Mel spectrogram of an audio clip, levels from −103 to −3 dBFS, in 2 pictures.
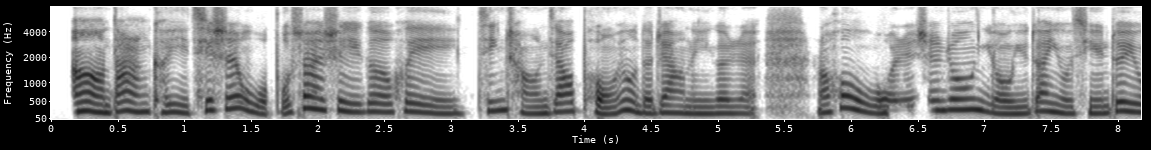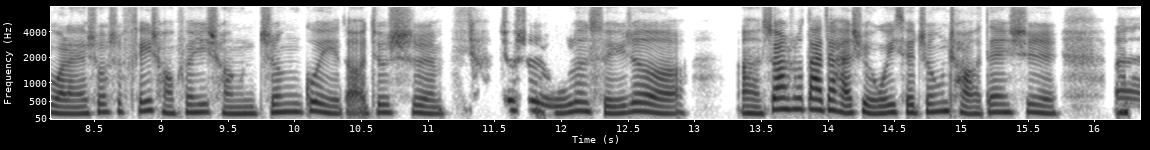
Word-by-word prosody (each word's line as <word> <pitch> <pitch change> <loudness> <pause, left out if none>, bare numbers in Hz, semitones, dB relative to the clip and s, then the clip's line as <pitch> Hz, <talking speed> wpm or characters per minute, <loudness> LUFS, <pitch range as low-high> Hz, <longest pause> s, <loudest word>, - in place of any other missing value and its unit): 嗯， 230 -3 +7
当 235 +5 +2
然 225 -2 +2
可 205 - -2
以。 210 -2 0
其 255 +8 0
实 300 +4 +3
我 220 - 0
不 175 - -5
算 300 +6 +3
是 265 -1 0
一 225 -3 +1
个 225 -1 -1
会 200 -7 -2 0.2
经 250 +2 -1
常 180 -9 -2
交 225 +5 +1
朋 180 -5 +1
友 265 -1 +2
的 190 -4 0
这 205 +3 -2
样 195 -2 -1
的 180 - -2
一 175 0 -1
个 185 0 0
人， 180 -1 -6 0.4
然 200 - -1
后 315 +5 +3
我 185 -6 0
人 180 +2 -10
生 260 +4 -1
中 280 +1 +3
有 180 -7 0
一 175 +1 -1
段 240 +5 0
友 195 -5 0
情 180 +1 -3
对 245 +4 +2
于 225 - +2
我 190 -3 +2
来 175 0 -1
说 195 +4 -2
是 215 - -6
非 240 +3 -2
常 200 -7 -3
非 210 +2 -1
常 175 -3 -1
珍 215 +5 -1
贵 215 -5 0
的， - - -3
就 205 +3 -3
是 195 -3 -1 0.4
就 265 - 0
是 255 -4 -1
无 185 +2 -2
论 240 0 +1
随 185 -4 -1
着， 205 -5 +1 0.4
呃， 190 -1 0
虽 230 +11 +4
然 295 - +6
说 290 0 +1
大 280 -1 +6
家 270 0 +3
还 190 - +4
是 200 - -1
有 190 - +2
过 185 +2 +1
一 205 - +2
些 205 0 0
争 220 +4 0
吵， 180 -7 -1
但 210 +3 0
是， 200 -4 -1 0.4
呃， 195 - 0
210 Hz, 275 characters per minute, -25 LUFS, 185-240 Hz, 0.4 s, 嗯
